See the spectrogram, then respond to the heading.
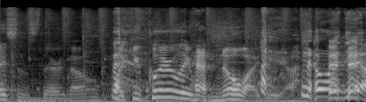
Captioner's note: laughs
